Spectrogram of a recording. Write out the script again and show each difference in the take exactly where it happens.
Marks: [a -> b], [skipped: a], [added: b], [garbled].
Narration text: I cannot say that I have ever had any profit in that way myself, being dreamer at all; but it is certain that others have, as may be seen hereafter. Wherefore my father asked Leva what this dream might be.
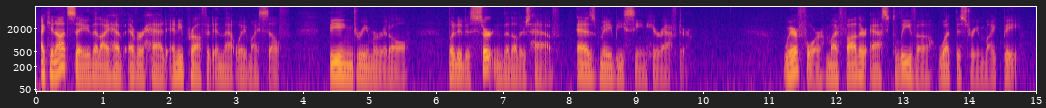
I cannot say that I have ever had any profit in that way myself, being dreamer at all; but it is certain that others have, as may be seen hereafter. Wherefore my father asked Leva what this dream might be.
